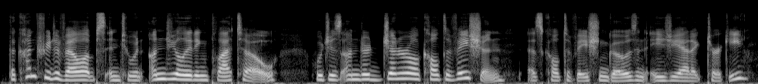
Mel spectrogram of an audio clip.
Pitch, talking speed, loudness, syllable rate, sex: 210 Hz, 140 wpm, -17 LUFS, 5.7 syllables/s, female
